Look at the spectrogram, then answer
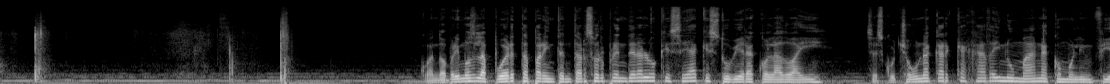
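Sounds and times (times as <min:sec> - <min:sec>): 
footsteps on a roof: 0:00.0 - 0:00.8, 0:01.9 - 0:03.1
speech: 0:04.2 - 0:11.0.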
